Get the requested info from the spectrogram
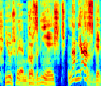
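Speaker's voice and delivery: ordinary delivery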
